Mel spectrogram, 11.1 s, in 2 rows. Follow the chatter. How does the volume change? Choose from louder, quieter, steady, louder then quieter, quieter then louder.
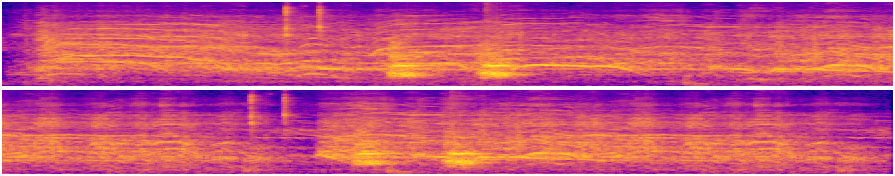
steady.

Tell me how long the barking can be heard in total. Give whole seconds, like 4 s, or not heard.
3 s.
